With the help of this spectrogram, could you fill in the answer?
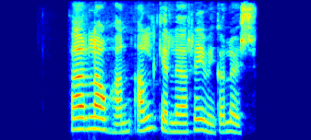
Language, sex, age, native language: Icelandic, female, 40-49, Icelandic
